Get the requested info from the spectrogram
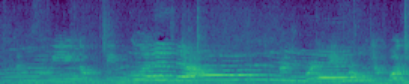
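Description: A young girl speaking into a microphone, her words unclear.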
